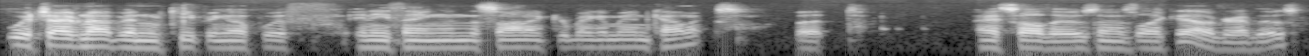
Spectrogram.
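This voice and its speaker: A man's voice: medium pitch, little pitch movement, brisk, no room sound. Guy rambling on about comics, lots of ums, dull muffled dry sound. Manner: rambling, enthusiastic fan talk with many fillers. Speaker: podcast co-host. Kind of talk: casual chat.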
